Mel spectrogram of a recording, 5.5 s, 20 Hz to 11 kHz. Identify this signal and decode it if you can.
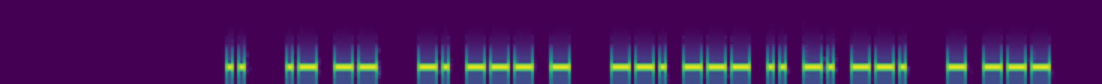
Morse code, heard as a keyed tone, about 40 wpm, 700 Hz. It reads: I AM NOT GOING TO
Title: Sets of 5 Words Encore 40wpm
